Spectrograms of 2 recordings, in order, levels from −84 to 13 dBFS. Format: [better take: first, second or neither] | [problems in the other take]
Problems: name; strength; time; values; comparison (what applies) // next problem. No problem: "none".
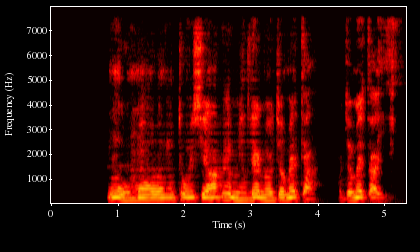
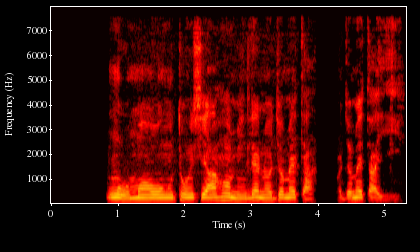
second | noise reduction (neural mask model DeepFilterNet 3)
